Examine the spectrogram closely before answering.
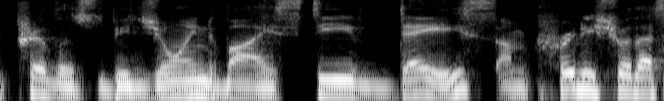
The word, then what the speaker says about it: Steve Deace: today i'm very privileged to be joined by steve dace i'm pretty sure that's how you pronounce it steve did i get it right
